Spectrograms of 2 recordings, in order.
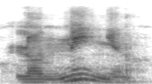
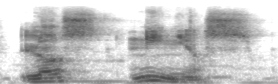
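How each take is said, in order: First: The s at the end of los is not pronounced. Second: The s at the end of los is fully pronounced. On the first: "no pronunciar la S en absoluto" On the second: "pongo el alófono S"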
